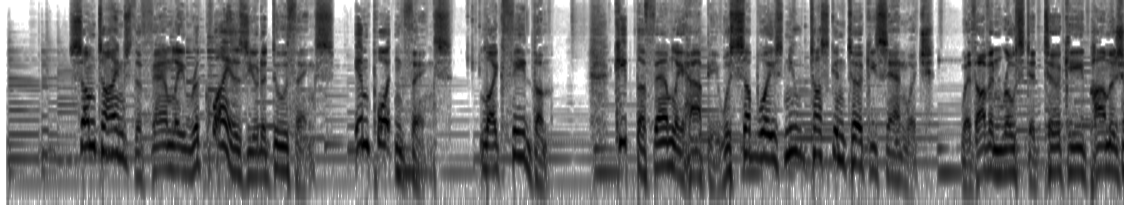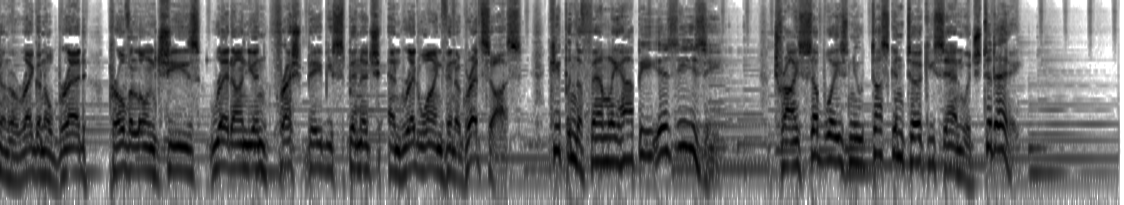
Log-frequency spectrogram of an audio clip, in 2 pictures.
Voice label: AMERICAN ITALIAN mobster accent voiceover

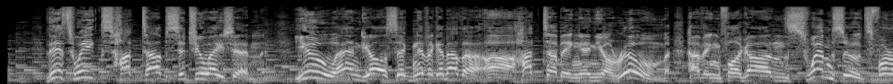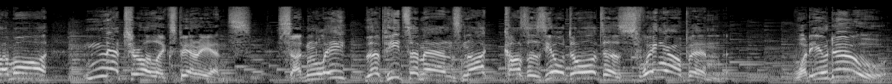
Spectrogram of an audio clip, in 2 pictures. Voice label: roaring 20s voiceover

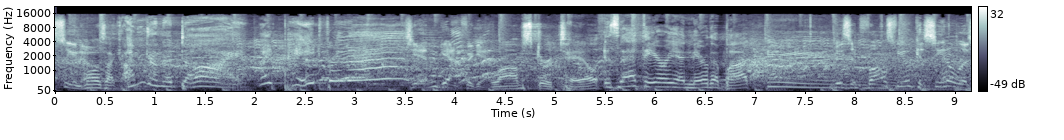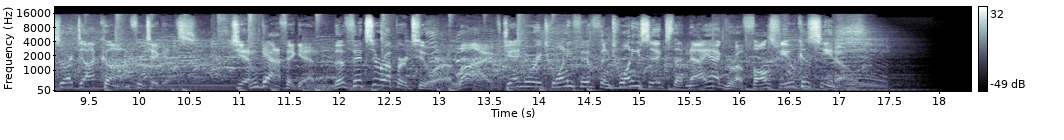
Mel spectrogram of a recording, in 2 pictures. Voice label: COMEDY; voice artist; Jim Gaffigan

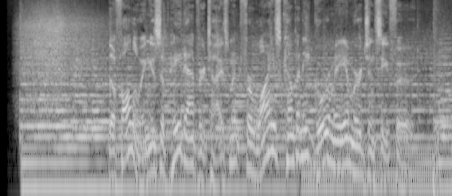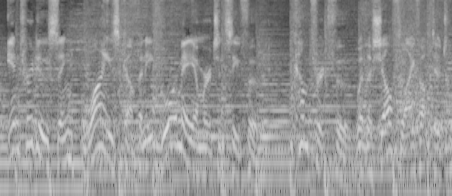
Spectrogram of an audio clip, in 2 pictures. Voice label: Mid Atlantic English DRTV Infomercial

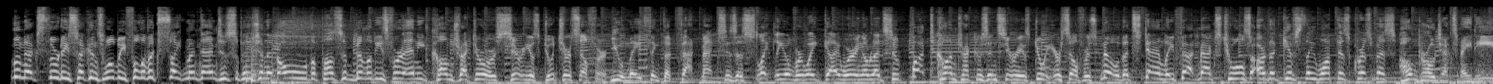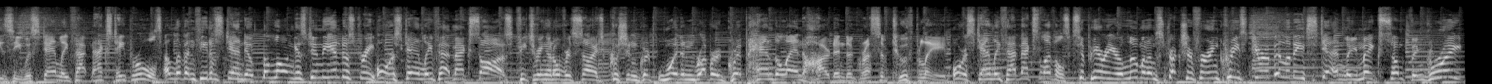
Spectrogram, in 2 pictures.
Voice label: SALESMAN OVER THE TOP voiceover

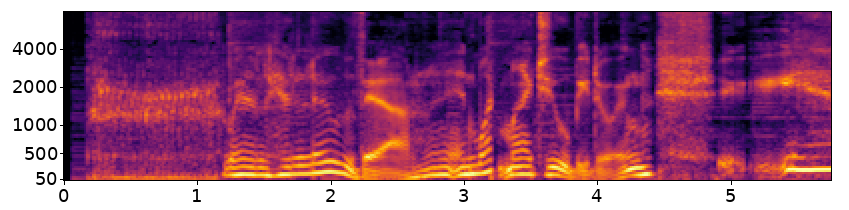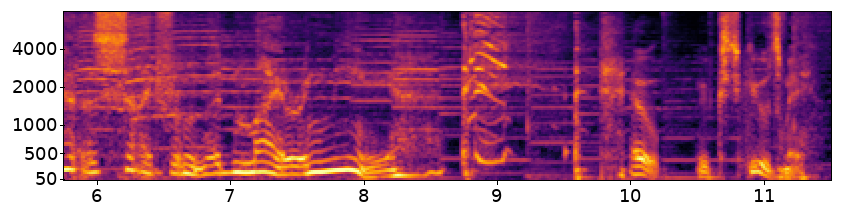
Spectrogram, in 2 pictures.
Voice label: COOL CAT voiceover

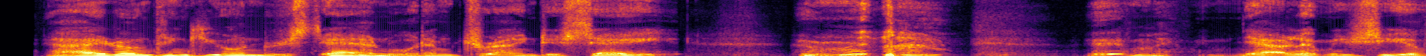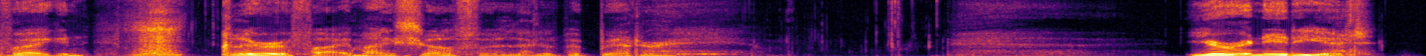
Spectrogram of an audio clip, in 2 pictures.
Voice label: old man voiceover

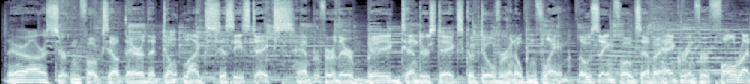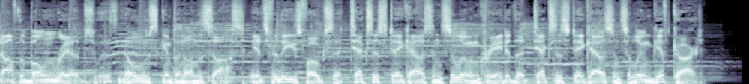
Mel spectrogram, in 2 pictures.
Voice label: TEXAN accent voiceover gruff

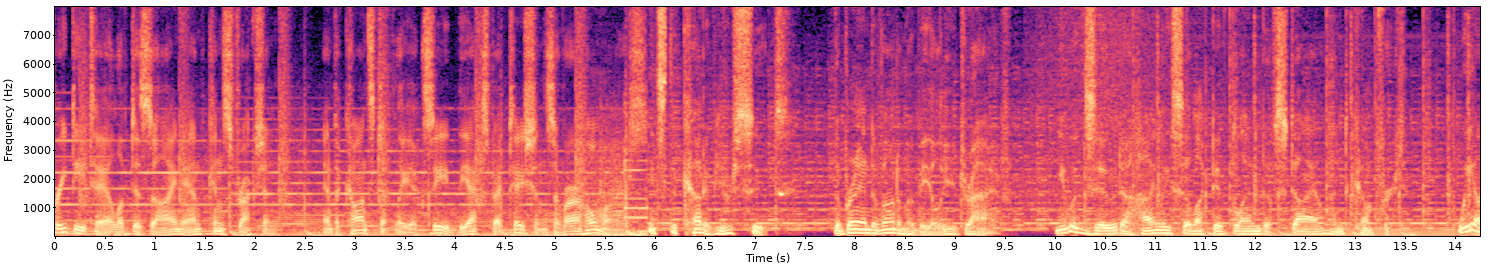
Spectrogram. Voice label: Mid-Atlantic English Corporate

